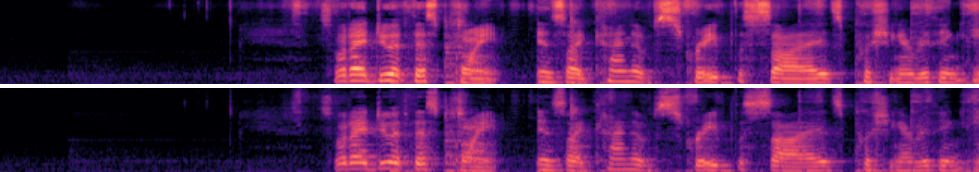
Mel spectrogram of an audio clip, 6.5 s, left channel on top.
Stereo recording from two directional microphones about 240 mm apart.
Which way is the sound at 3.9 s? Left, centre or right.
Left.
